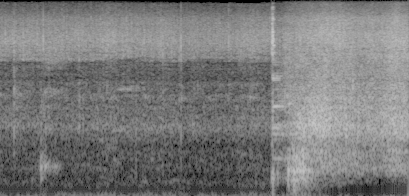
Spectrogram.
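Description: Masala-coated taro and potato pieces sizzling in oil in a kadai as they are fried down. About three seconds in, the spatula knocks against the pan and the sizzling grows louder as the pieces are stirred.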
